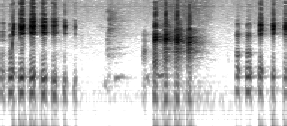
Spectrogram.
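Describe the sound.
A person bleats like a goat in three loud, wavering bursts, each a rapid series of pulsing nasal cries, with a softer breathy pause between the first two.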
